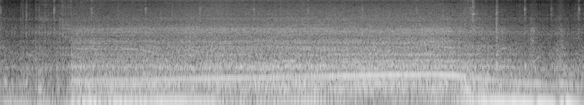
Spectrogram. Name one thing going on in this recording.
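An engine rises slowly in pitch, then drops away.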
